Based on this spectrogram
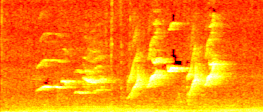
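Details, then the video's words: Softer, more distant passage of Oriental magpie-robin song with inserted phrases: thin, sustained whistles and warbled high notes blending into a continuous twittering ramble over background hiss. "kacer gacor full isian"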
